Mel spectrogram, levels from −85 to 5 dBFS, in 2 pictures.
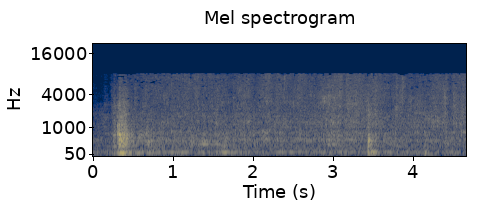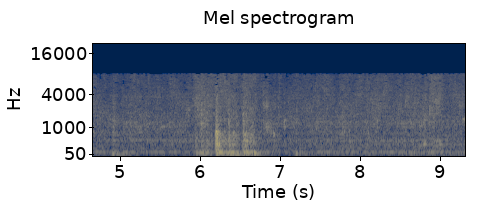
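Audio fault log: Throughout, MP3 compression: the audio has nothing above 8.3 kHz and a plainly audible watery, swirling texture, likely from an encoder starved of bits, which fits a bitrate of around 32 kbps, cutting the treble and switching weak frequency components on and off between frames.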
